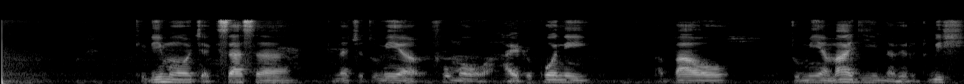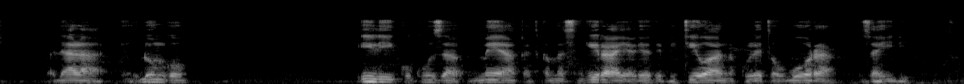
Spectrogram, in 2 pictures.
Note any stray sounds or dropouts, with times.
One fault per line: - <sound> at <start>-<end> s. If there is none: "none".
none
